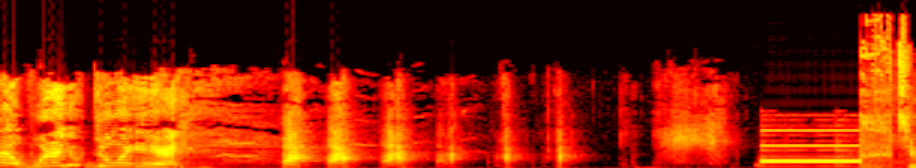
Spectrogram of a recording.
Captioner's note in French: hahahahaha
